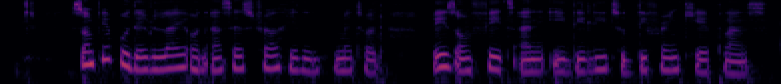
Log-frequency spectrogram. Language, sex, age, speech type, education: Nigerian Pidgin, female, 30-45, spontaneous, tertiary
